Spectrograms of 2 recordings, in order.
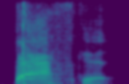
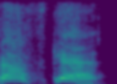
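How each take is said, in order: First: The second syllable has a reduced vowel. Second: The second syllable has a full vowel. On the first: The speaker calls it right. "that leaves the unstressed syllable with a reduced vowel sound" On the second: The speaker calls it wrong. "It's not a basket"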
